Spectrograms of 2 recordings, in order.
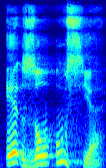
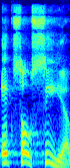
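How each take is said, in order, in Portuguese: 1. Ela é pronunciada no estilo português. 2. Ela é pronunciada no estilo grego. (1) "no português o pessoal chama de exousia" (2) "que no grego é exousia"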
